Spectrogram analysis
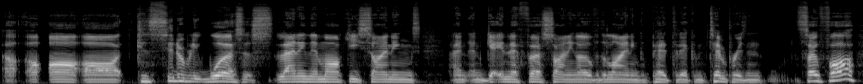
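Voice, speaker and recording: A young man in his parked car runs a relaxed football live stream, answering viewer comments with frequent repeated words and restarted sentences. His voice is medium in pitch, fairly quick, and fairly bright. The recording is dry.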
